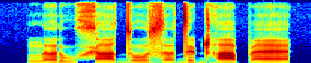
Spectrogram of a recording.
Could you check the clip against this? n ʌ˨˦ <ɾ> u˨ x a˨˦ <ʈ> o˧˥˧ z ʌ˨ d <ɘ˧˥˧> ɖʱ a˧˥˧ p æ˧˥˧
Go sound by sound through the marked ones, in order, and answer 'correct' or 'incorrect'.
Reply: correct, incorrect: d, incorrect: ɘ˥

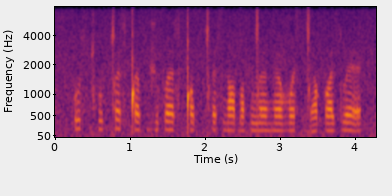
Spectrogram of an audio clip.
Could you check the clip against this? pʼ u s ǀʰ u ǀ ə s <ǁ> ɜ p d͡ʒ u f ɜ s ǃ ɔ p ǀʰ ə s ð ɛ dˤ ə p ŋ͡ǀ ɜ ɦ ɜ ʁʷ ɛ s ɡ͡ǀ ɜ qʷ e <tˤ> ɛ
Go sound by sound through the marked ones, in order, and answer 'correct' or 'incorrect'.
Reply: incorrect: ǃ, incorrect: tʷ

